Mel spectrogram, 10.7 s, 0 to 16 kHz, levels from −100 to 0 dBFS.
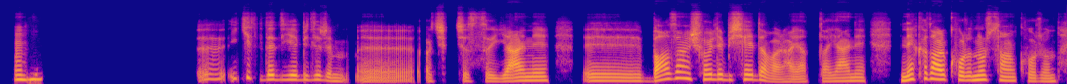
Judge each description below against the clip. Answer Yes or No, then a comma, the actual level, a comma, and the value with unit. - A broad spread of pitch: Yes, wide, 6.4 semitones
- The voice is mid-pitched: Yes, medium, 170 Hz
